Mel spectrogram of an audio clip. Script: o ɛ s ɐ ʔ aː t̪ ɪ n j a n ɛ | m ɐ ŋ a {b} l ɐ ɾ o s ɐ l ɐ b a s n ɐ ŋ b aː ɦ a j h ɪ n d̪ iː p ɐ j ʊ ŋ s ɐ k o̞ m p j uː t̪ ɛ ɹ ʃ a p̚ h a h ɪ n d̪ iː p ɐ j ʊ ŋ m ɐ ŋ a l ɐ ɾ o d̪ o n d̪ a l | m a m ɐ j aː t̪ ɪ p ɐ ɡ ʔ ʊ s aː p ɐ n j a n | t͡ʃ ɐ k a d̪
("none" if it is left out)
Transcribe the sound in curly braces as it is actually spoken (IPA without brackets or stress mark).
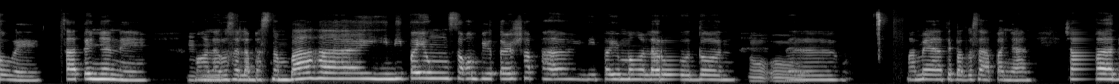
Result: none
